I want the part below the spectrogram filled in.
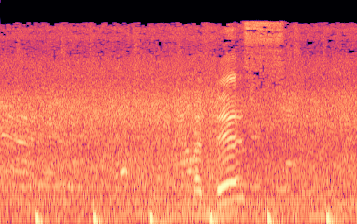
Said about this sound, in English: waterfall right here is just beautiful.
